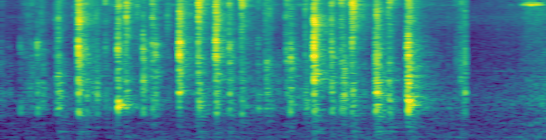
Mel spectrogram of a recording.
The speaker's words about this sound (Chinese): 我有一副键盘，我在打字。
